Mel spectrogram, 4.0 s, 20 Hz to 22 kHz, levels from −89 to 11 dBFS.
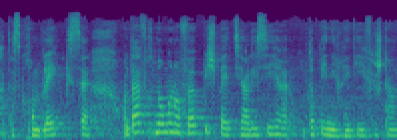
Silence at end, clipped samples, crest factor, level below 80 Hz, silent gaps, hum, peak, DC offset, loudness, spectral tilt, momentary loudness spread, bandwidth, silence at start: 0 s; under 0.1%; 14 dB; -50 dBFS; none; none; -4 dBFS; under 0.1%; -18 LUFS; -5 dB/octave; 6 LU; 15.5 kHz; 0 s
